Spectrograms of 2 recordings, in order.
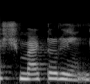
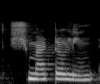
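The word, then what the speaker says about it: Schmetterling: और सबसे मज़े का जो वर्ड है वो है श्मैटरलिंग, श्मैटरलिंग कहते हैं बटरफ्लाई को, जो कि मतलब इंग्लिश में भी इतना मज़े का वर्ड है तितली के लिए, और जर्मन में भी आप देखें श्मैटरलिंग, SCH जो है वो शीन की आवाज़ देता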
